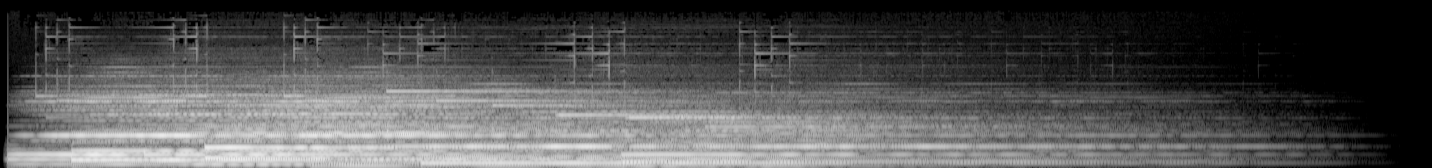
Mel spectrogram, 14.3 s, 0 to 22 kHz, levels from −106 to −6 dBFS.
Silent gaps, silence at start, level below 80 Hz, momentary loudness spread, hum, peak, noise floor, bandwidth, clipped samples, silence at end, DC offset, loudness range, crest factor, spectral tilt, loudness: none; 0.05 s; -40 dBFS; 19 LU; none; -4 dBFS; under -90 dBFS; 12 kHz; under 0.1%; 3.4 s; under 0.1%; 19 LU; 16 dB; -8 dB/octave; -18 LUFS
